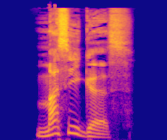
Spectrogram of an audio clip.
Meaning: strong/mixed nominative/accusative neuter singular of massig
- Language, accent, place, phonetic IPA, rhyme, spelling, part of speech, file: German, Germany, Berlin, [ˈmasɪɡəs], -asɪɡəs, massiges, adjective, De-massiges.ogg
